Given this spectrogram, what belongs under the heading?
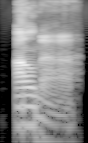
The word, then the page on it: ulna: British English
